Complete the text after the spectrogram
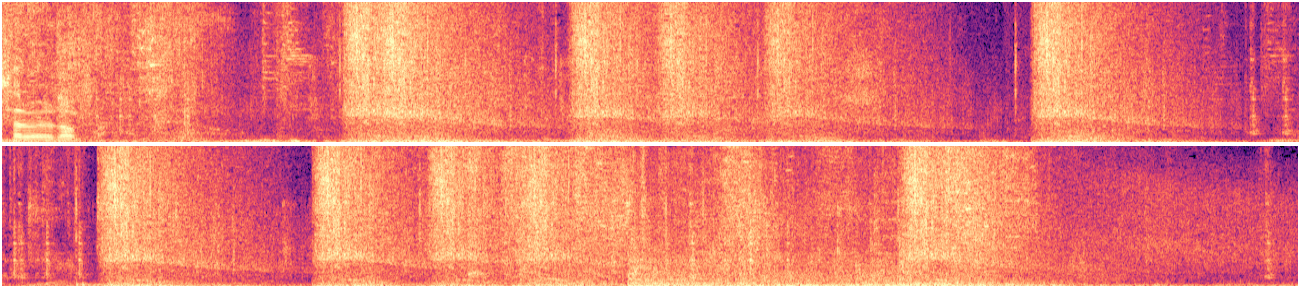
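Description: Fantasy battle sound effects crackle and boom in quick bursts.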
